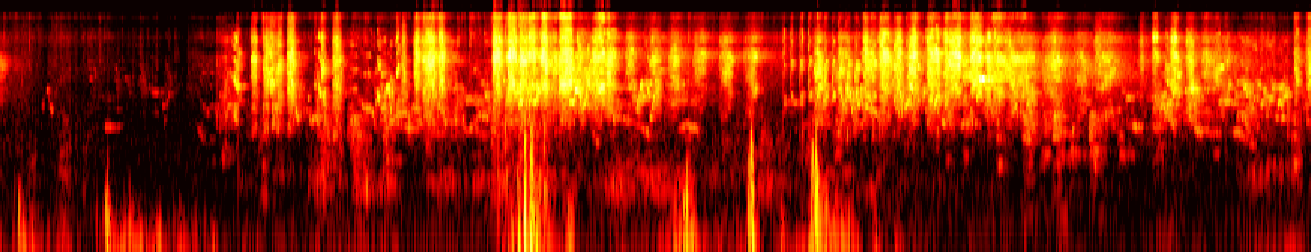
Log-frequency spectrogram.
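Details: Budgerigars chirping in a steady high, buzzy chatter lasting several seconds, broken by a few sharp low knocks and thumps.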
